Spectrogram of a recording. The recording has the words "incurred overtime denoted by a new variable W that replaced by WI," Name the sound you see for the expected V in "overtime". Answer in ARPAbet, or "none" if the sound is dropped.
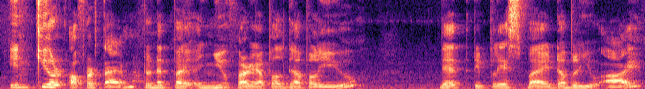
F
